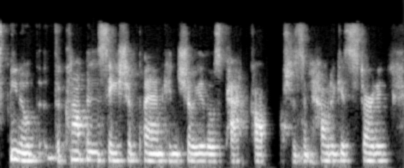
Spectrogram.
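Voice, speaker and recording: A woman talks at a very fast pace with a fairly low pitch and ordinary pitch variation. Noticeable background noise is present. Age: 60s. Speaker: dietitian and network marketing distributor. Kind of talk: webinar presentation. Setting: online webinar. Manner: animated.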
